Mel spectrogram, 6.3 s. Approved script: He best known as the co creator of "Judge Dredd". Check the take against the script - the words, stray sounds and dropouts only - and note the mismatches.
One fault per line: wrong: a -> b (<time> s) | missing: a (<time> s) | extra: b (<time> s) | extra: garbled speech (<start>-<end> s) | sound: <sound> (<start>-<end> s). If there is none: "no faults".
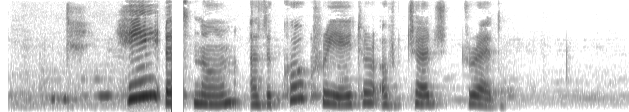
sound: dropout (1.7-1.8 s)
